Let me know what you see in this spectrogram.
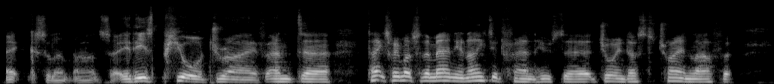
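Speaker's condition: No condition

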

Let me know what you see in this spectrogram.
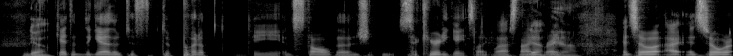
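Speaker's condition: Cleft lip and palate

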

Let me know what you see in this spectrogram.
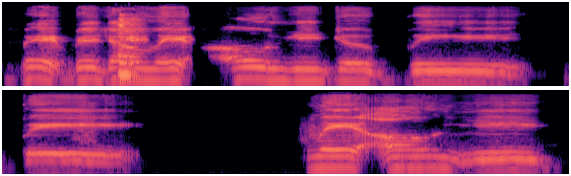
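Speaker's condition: Speech needing a translator; speech hard for others to understand

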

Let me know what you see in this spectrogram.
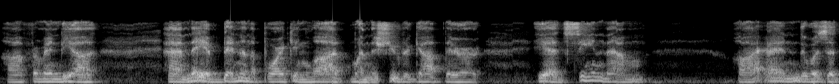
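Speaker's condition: Gunshot injury to voice box; shot 15 times

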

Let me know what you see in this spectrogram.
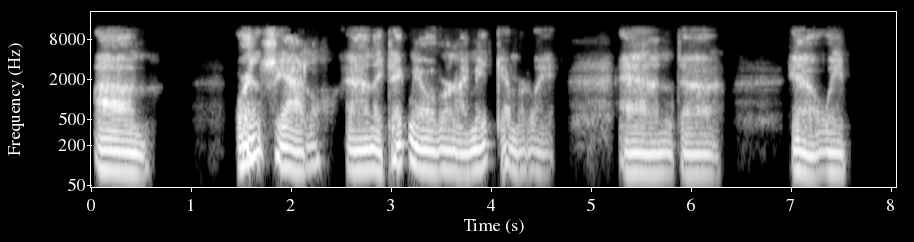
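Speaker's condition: Absent vocal cords; from gunshot through neck, confirmed on repeated exams, speech therapist saw no hope; self-taught speech over about ten years, sounds made first then shaped by mouth, slight hoarseness, unique voice

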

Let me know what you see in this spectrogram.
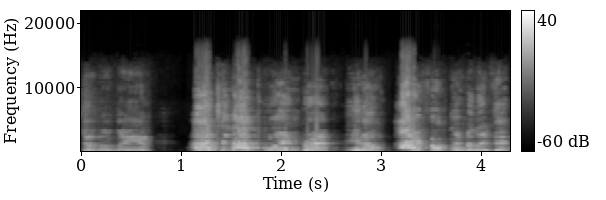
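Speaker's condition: Spastic quadriplegia cerebral palsy; severe

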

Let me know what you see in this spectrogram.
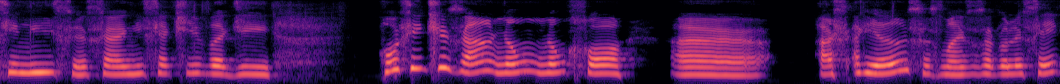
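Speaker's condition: Cleft lip and palate; awaiting dental implants

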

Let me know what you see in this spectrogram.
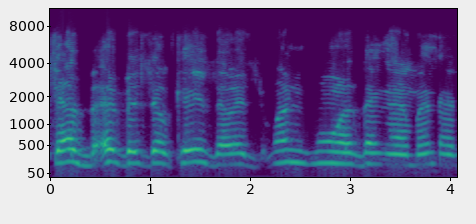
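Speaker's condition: Cerebral palsy; cerebral palsy from birth, 37 years with condition

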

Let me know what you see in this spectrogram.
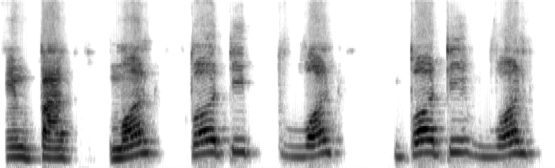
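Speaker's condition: Cerebral palsy

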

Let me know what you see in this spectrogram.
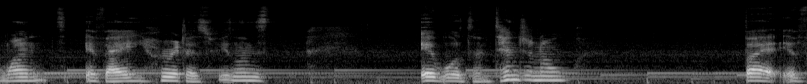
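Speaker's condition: Stroke with stutter; hands not working

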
